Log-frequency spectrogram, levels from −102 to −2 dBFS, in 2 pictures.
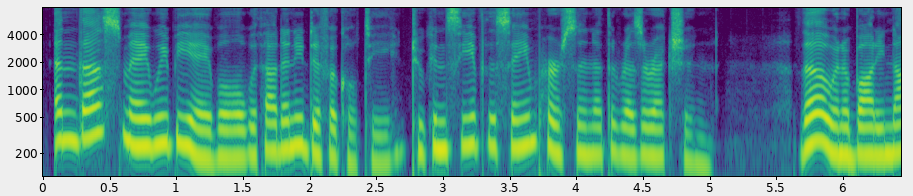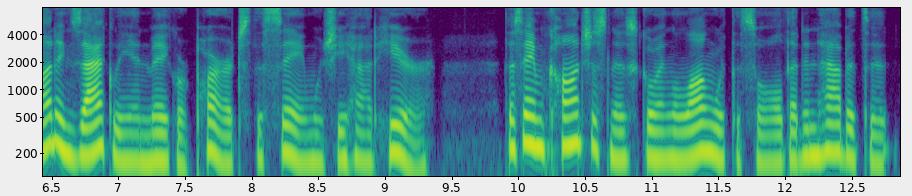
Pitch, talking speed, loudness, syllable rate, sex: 200 Hz, 200 wpm, -17 LUFS, 5.7 syllables/s, female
